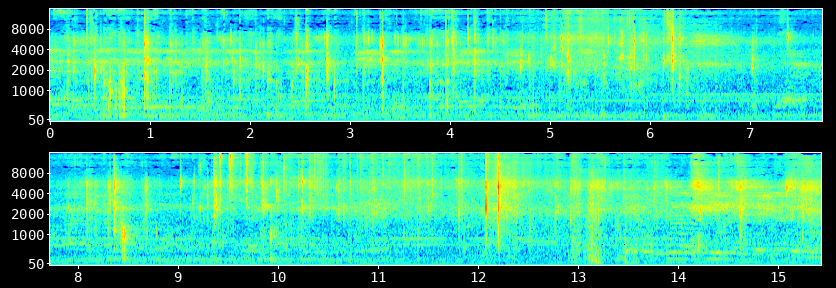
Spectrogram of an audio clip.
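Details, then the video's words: Ted, a big Chihuahua in Indonesia, munching dog food after several days of poor appetite. Dense, steady crunching and clicking bites run throughout, with one sharp loud snap later on. "ASMR DOG EATING DOG FOOD"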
